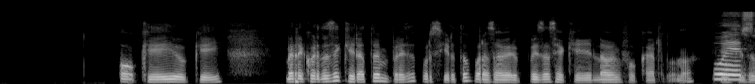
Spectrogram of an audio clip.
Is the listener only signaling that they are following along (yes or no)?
no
